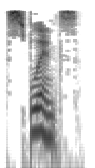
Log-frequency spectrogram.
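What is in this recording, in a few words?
"splints", British English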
